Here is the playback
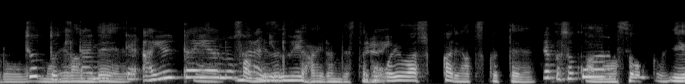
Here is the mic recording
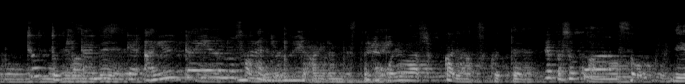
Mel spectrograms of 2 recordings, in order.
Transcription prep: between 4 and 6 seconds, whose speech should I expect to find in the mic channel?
echo only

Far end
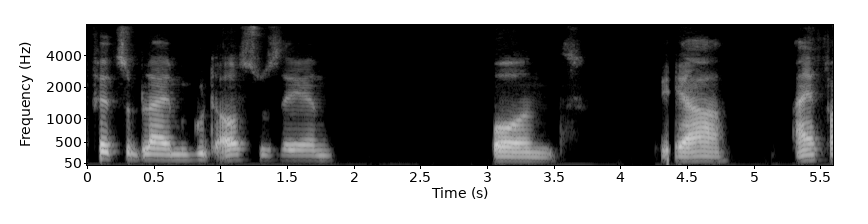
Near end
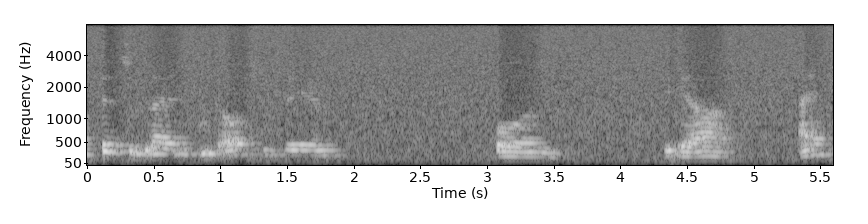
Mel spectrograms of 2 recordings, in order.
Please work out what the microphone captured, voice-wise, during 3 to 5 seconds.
echo only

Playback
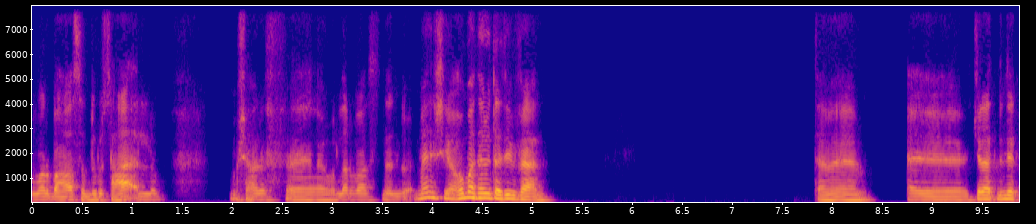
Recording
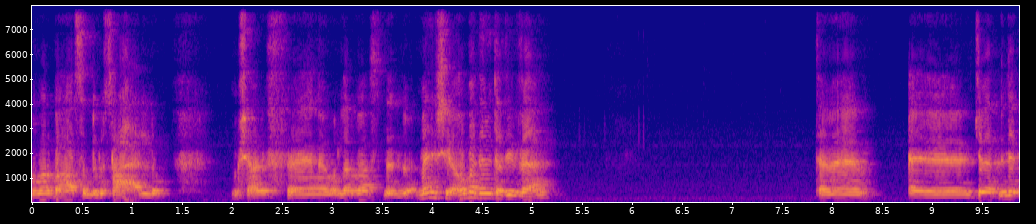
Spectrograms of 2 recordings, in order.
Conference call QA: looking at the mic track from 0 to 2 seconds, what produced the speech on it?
echo only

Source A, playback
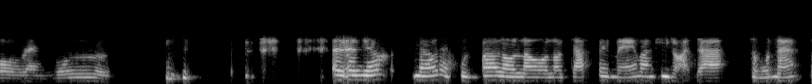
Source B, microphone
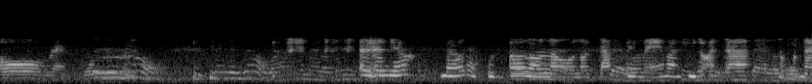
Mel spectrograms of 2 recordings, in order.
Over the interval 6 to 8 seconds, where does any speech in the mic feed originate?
both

